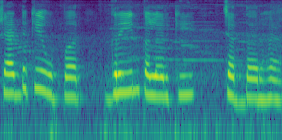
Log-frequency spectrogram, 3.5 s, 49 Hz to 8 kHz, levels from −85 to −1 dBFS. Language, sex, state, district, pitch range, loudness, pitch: Hindi, female, Punjab, Fazilka, 235-270 Hz, -19 LUFS, 255 Hz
